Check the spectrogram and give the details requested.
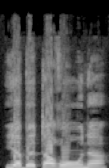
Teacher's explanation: با حروف القلقلہ میں سے ہے تو ہم یہ حرف کو ہلاتے ہوئے یہ کلمہ کو پڑھیں گے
